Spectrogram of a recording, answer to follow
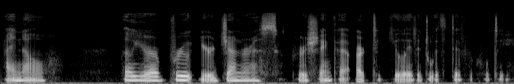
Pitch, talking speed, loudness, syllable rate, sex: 190 Hz, 140 wpm, -19 LUFS, 6.3 syllables/s, female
